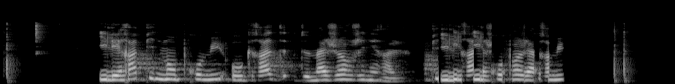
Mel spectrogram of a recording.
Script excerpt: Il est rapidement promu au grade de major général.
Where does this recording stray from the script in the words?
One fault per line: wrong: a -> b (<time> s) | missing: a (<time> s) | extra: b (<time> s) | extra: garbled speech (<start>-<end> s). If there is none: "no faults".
extra: garbled speech (4.2-5.6 s)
